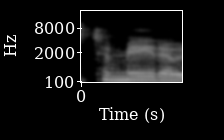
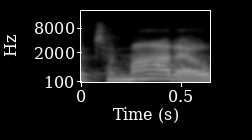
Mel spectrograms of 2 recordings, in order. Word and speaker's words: tomato: But if you were in Europe with that word, you said it based on tomato, which was the European pronunciation of the vowel sound of things written with an A, basically. And so we have these two pronunciations, tomato, tomato, because of the fact that you would say it one way in Europe and one way in America.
